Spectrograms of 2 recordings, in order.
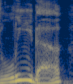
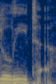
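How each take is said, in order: First: The middle consonant sounds like a soft D. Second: The middle consonant sounds like a clear T. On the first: This is how it is said in the South. The speaker calls it wrong. "that's the Southern pronunciation is Lita" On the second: This is how the name is really said. The speaker calls it right. "but it is actually Lita"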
